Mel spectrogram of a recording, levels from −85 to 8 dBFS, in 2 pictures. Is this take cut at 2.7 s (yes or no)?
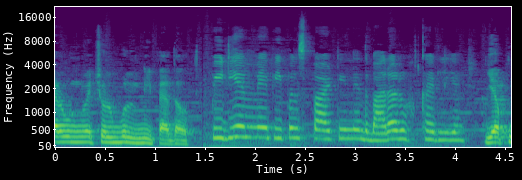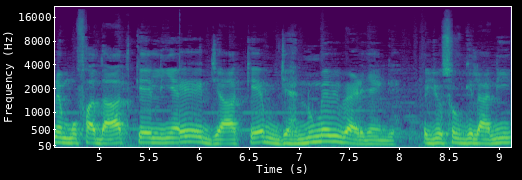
no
